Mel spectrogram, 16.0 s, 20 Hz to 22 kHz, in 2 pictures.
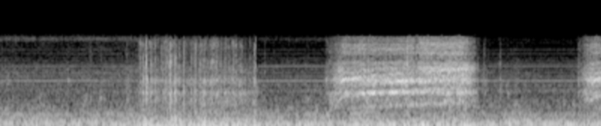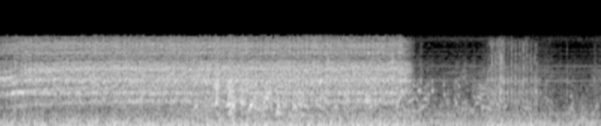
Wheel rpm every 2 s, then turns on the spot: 10, 10, 110, 40, 150, 160, 110, 10.
0-4 14-16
